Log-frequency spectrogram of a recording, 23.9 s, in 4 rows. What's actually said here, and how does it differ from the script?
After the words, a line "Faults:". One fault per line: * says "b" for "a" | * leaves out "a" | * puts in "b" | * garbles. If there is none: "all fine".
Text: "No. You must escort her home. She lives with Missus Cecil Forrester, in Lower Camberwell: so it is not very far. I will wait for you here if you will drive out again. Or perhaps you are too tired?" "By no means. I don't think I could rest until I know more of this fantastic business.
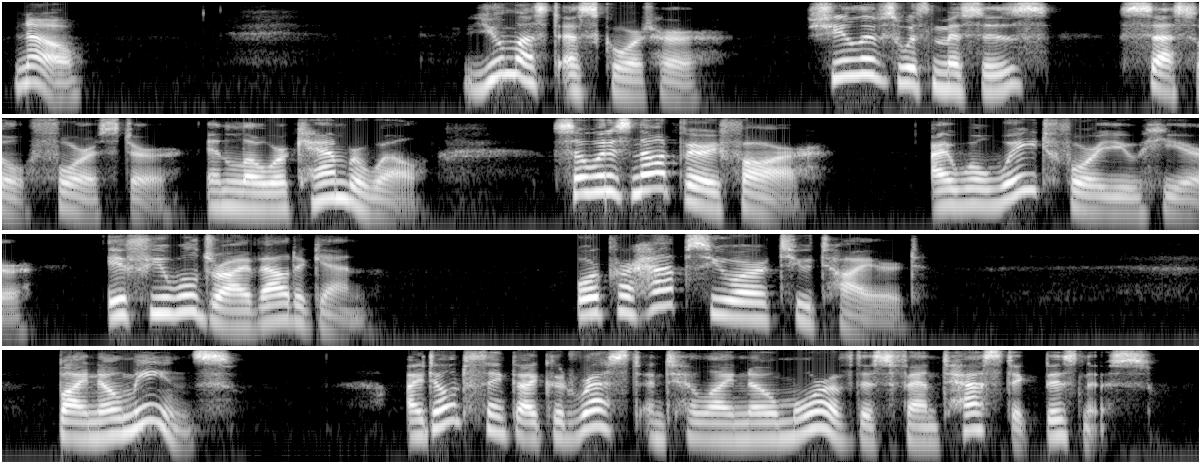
"No. You must escort her. She lives with Missus Cecil Forrester, in Lower Camberwell: so it is not very far. I will wait for you here if you will drive out again. Or perhaps you are too tired?" "By no means. I don't think I could rest until I know more of this fantastic business.
Faults:
* leaves out "home"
